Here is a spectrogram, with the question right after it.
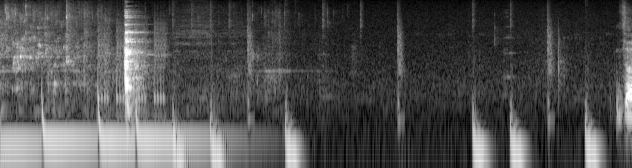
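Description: Sticky bread roll dough with leek being moved into a larger bowl, giving a scatter of soft separate knocks and scrapes, close and fairly quiet, with short gaps between them.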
